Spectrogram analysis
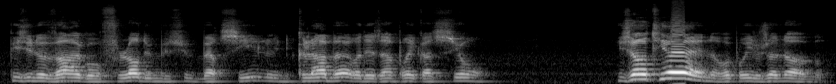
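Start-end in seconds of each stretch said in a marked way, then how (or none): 6.2-7.1 high, loud exultant call; triumphant cry. A narrator's reading. Young man cheering the hit on the enemy boat, excited cry. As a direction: crow over the hit.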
